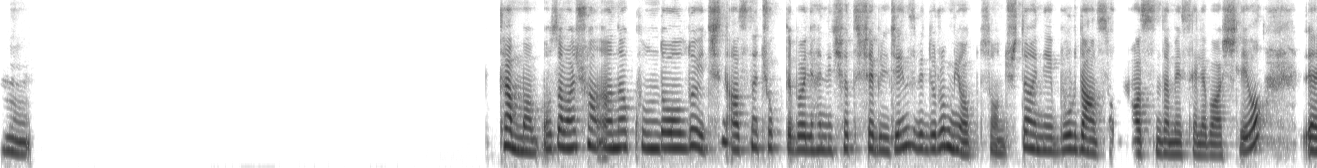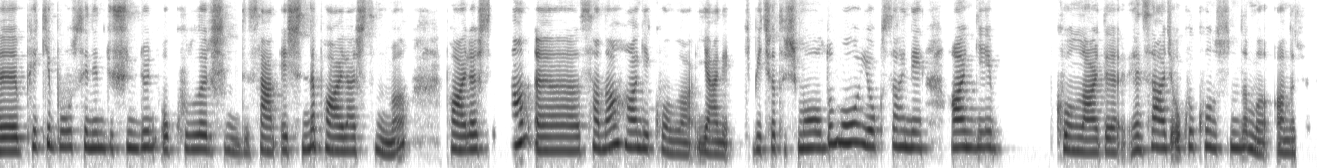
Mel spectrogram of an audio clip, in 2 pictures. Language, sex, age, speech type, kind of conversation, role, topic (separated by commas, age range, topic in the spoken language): Turkish, female, 40-44, conversation, advice, advisor, Çocuk yetiştirme konusunda ebeveynler arasındaki fikir ayrılığını nasıl yönetebilirsiniz?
